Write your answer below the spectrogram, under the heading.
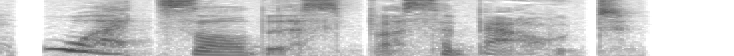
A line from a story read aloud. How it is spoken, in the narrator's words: Marianne sighed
